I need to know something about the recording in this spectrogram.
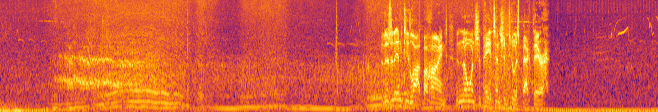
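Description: A car engine revs up and down as the car drives.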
